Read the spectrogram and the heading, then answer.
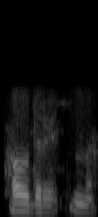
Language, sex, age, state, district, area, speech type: Kannada, male, 30-45, Karnataka, Bidar, urban, conversation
